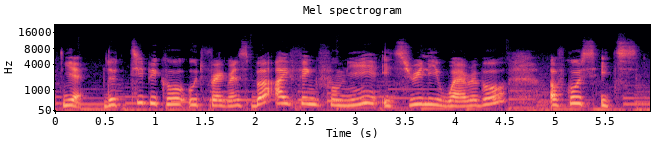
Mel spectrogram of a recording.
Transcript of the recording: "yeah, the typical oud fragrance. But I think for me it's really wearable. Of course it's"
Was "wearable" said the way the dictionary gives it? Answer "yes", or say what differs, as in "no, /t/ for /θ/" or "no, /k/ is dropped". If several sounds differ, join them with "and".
yes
